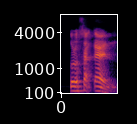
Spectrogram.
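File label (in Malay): "kerosakan", Malay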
